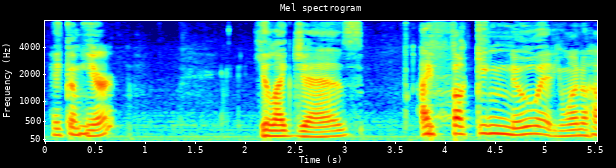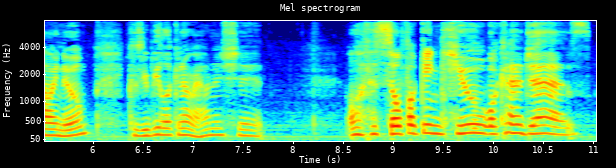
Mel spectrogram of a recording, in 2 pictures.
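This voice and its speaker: A man in a comic sketch, excitedly gushing and swearing. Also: fairly high pitch, measured pace, pauses often, no room sound.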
